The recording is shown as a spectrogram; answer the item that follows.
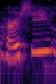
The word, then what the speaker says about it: Hershey: Yep, Hershey, like the chocolate and the pronouns.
